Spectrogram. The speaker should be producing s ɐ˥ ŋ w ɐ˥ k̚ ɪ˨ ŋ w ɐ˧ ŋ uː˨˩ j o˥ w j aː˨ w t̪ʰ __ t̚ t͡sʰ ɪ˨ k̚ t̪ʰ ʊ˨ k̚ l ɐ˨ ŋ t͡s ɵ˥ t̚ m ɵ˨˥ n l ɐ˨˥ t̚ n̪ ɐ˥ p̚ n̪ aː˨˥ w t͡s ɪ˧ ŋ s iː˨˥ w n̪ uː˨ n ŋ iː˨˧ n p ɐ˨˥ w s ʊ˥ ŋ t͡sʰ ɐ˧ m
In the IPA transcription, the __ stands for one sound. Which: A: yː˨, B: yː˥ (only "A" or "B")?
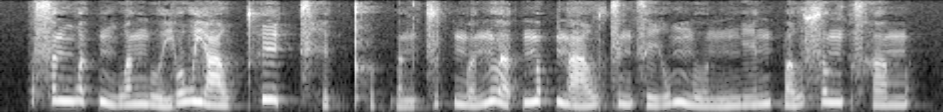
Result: B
